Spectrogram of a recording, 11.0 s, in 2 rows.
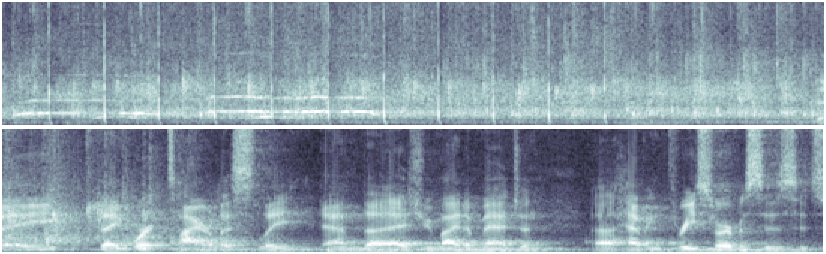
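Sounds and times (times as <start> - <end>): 
whistles and cheers: 0.0 - 2.8
audience applause: 0.0 - 7.0
speech: 6.1 - 10.9.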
